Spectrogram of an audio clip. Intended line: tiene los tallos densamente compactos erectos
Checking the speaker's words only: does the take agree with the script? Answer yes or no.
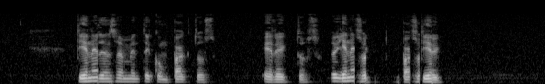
no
